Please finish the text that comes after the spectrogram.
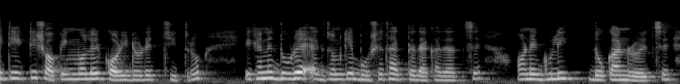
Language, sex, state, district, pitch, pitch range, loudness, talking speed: Bengali, female, West Bengal, Kolkata, 240 Hz, 210-265 Hz, -21 LUFS, 165 wpm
